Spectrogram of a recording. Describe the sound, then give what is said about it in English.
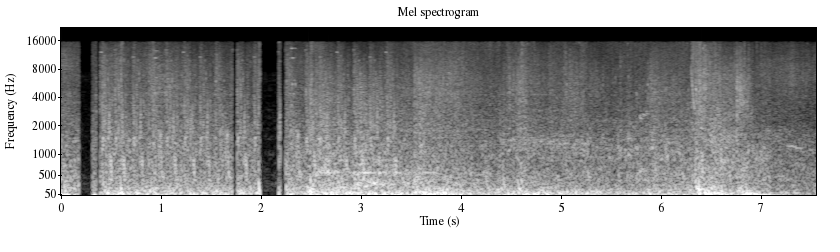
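Dense gunfire and explosions in a Gambit public match of a shooter video game, with enemy fire coming in: continuous, loud, booming bursts and rapid shots packed together with barely a pause, briefly cut to silence twice near the start. “Getting shot at in the face by a dumb Hydra.”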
